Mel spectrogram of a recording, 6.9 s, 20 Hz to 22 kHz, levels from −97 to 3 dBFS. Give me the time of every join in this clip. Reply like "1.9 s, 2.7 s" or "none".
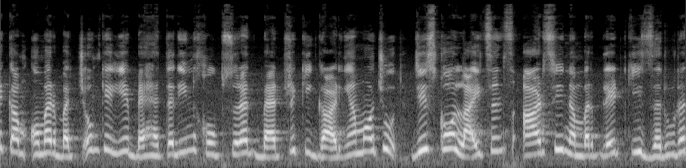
none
